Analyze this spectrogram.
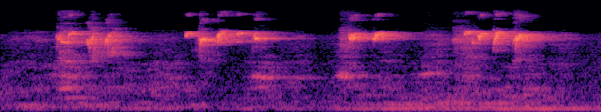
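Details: Bird singing vigorously: four bursts of high, bright chirping twitters, each about a third of a second long, coming in quick clusters with short pauses between them.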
